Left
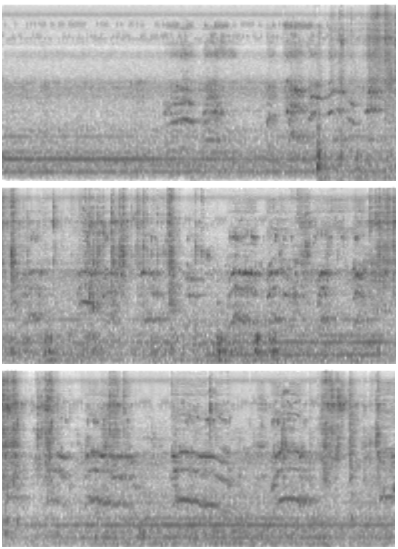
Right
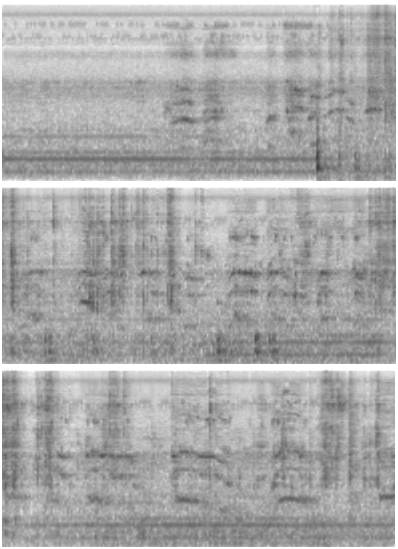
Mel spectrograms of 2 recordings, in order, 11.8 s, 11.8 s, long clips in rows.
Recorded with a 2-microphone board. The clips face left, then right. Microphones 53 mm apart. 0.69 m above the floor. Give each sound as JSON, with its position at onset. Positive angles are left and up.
{"t": 3.1, "sound": "chewing", "side_deg": -70, "distance_m": 7.0}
